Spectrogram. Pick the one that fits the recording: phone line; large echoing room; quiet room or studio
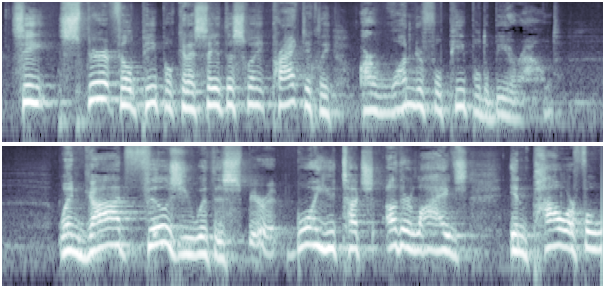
large echoing room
